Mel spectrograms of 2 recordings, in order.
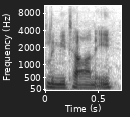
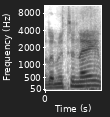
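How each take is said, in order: First: The word is said with a German pronunciation. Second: The word is said with an English pronunciation. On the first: "When I speak German, it's like" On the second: "When I speak in English, I say"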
